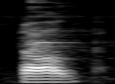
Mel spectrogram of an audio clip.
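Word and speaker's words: talk: এফ এর আগে এল পায়শ অনুষ্ঠিত থাকে যেমন টক ক্লাম হাল সাইলেন্ট পি পিএস বা পিএন এর শুরুতে পি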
